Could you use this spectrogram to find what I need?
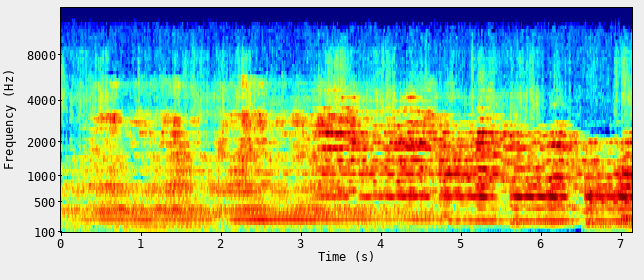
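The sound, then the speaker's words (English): A propeller plane's engine drones steadily for several seconds, a rich harmonic hum that rises and shifts slightly as the floatplane lands on a lake and taxis across the water. No one speaks. “Land in the lake and taxi up as close as possible to the place that fellow came down.”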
